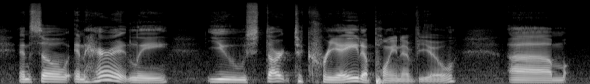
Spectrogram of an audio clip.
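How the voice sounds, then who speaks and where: Speaking with an American accent, a man has an unremarkable speaking voice, fairly low pitch and lively intonation. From Texas. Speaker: stand-up comedian. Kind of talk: casual interview chat.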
